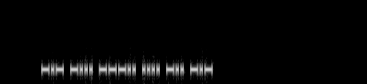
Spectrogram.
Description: Morse code, heard as a keyed tone, about 48 wpm, 700 Hz. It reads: KB8HDK
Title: USA Call Signs - 6 Characters - 50wpm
